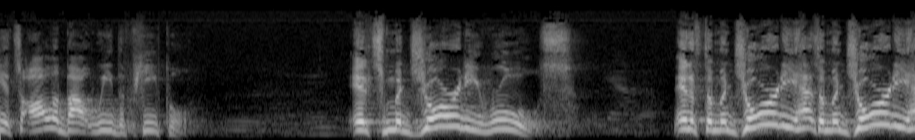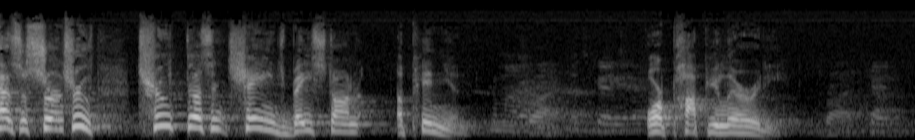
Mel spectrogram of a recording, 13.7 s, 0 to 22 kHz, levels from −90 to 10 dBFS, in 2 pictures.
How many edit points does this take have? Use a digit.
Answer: 2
